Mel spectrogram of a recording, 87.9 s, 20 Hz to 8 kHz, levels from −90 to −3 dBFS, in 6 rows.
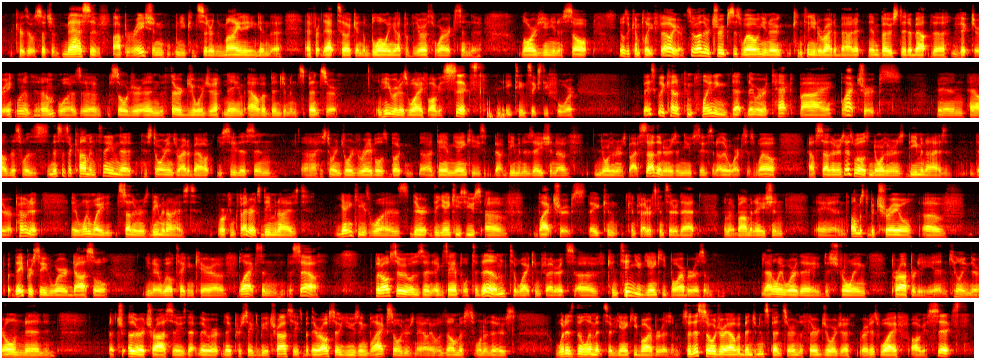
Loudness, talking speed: -24 LUFS, 170 wpm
